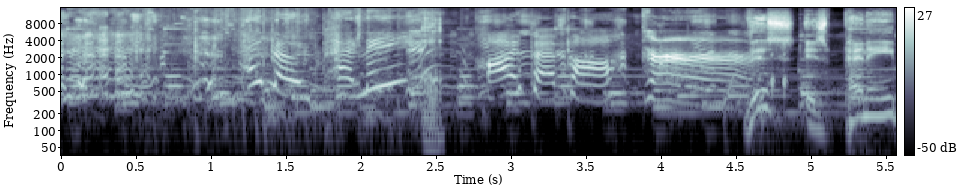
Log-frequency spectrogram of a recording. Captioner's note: laughter; snorting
